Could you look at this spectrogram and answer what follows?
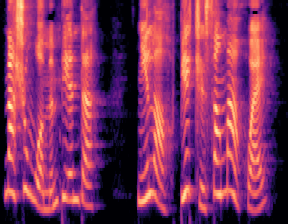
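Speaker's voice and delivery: high, loud, quick retort; hurried objection. A narrator's reading. Girl cuts into the mother's abuse, hurried and indignant. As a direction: break in indignantly, pitched high. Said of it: "婴儿忙道".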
